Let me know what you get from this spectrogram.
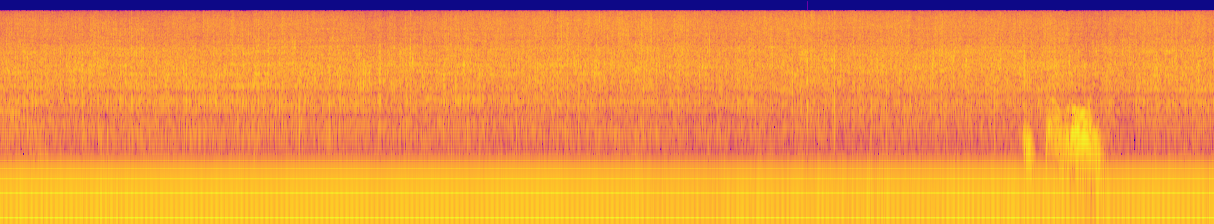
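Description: Beef burger patties frying in a cast-iron skillet, a steady sizzle.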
